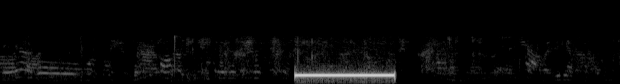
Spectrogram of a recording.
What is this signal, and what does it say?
Ringback tone (Europe, 425 Hz), with speech.
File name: out- -2002- - - .60793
